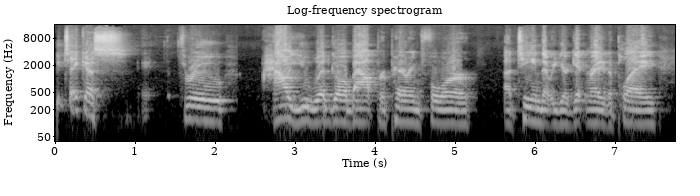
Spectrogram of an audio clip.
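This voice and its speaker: A man's fairly low voice at a fairly slow pace, fairly even in intonation, with audible room echo. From Indiana (Terre Haute). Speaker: podcast host. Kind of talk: casual interview chat.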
